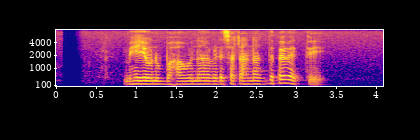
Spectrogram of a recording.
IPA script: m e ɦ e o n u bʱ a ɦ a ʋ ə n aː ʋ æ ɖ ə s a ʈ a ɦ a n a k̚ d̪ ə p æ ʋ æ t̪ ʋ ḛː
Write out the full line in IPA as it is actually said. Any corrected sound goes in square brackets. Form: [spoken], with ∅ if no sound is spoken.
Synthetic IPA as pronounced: m e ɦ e o n u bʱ a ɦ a ʋ ə n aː ʋ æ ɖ ə s a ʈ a ɦ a n a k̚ d̪ ə p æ ʋ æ t̪ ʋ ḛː

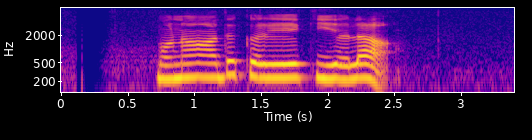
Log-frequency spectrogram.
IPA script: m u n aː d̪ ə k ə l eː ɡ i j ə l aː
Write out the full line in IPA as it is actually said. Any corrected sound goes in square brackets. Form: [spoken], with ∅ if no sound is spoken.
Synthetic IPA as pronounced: m [o] n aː d̪ ə k ə [ɾ] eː [k] i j ə l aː

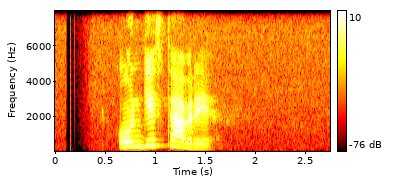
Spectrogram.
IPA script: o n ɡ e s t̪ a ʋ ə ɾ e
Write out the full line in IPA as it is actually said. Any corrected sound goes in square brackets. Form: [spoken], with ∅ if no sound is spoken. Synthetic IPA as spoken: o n ɡ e s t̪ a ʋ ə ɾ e

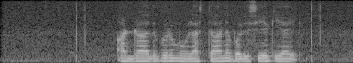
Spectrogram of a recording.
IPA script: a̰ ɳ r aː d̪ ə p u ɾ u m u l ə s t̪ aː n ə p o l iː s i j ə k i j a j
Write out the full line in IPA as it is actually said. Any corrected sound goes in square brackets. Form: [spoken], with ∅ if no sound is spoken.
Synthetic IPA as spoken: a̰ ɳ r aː d̪ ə p u ɾ u m [uː] l [a] s t̪ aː n ə p o l [i] s i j ə k i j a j

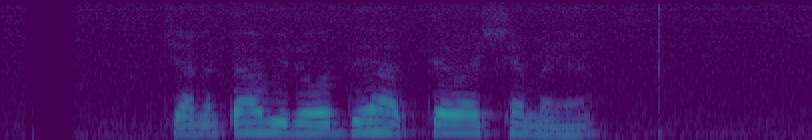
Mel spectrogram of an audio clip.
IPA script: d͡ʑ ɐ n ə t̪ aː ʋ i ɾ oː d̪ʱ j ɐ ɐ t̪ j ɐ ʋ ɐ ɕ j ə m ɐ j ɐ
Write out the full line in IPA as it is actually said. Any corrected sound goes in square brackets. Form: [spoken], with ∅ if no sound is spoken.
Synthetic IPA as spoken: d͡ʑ ɐ n [ɐ] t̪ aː ʋ i ɾ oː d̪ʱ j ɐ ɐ t̪ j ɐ ʋ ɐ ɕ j [ɐ] m ɐ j ɐ

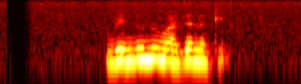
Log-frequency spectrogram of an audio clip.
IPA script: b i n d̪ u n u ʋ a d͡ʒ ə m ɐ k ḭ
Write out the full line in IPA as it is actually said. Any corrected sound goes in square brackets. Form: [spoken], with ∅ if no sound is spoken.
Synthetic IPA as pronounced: b i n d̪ u n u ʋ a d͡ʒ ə [n] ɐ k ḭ

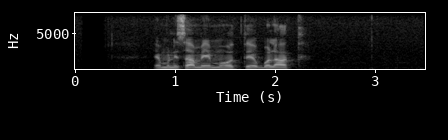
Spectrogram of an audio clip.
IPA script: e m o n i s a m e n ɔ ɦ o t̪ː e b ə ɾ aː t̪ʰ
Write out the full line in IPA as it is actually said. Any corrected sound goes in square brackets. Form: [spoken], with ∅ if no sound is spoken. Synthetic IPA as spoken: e m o n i s a m e [m] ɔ ɦ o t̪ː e b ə [l] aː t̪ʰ

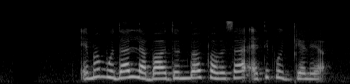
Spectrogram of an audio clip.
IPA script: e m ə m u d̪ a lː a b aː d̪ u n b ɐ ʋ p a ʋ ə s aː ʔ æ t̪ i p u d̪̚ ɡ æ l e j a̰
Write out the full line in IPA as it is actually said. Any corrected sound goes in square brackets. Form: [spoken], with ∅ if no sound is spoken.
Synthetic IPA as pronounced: e m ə m u d̪ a lː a b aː d̪ u n b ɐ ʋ p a ʋ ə s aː ʔ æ t̪ i p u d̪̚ ɡ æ l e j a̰

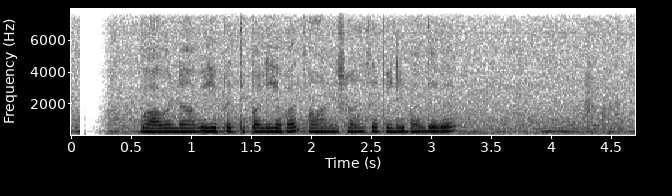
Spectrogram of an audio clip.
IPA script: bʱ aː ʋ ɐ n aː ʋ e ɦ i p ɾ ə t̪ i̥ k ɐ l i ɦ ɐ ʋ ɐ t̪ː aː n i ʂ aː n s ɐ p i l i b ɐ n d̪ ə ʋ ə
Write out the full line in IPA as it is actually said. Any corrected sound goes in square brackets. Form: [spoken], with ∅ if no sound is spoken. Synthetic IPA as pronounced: bʱ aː ʋ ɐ n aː ʋ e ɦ i p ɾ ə t̪ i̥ [p] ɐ l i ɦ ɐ ʋ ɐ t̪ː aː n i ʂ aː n s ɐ p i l i b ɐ n d̪ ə ʋ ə

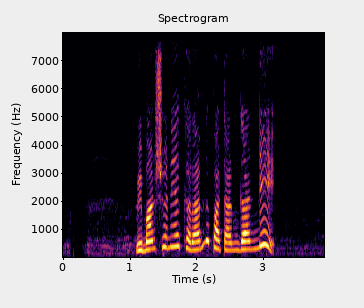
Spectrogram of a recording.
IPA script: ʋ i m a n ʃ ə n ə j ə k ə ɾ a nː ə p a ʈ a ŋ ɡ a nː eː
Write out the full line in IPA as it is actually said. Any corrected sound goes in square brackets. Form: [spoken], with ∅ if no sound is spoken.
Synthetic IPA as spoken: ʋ i m a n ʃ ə n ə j ə k ə ɾ a nː ə p a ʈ a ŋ ɡ a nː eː

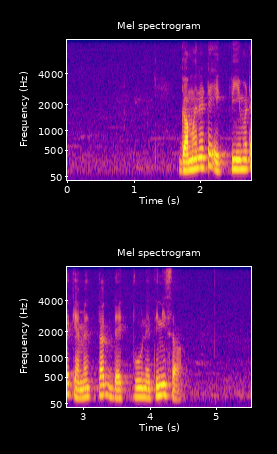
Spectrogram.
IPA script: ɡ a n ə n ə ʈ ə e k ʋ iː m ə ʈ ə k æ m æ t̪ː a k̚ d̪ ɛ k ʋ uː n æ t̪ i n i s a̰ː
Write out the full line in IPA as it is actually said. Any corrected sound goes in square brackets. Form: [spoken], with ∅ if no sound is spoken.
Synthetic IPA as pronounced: ɡ a [m] ə n ə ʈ ə e k ʋ iː m ə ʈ ə k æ m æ t̪ː a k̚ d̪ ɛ k ʋ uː n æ t̪ i n i s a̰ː

